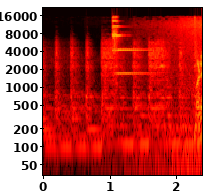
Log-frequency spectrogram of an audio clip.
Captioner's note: Call bell dings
